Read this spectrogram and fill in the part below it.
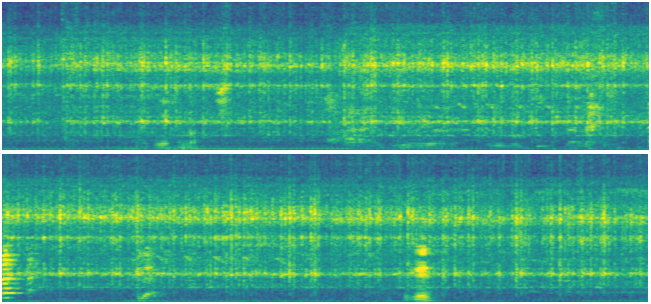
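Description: A rough, droning indoor air conditioner fan motor hums steadily with rattling mechanical noise, while a person speaks briefly nearby.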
